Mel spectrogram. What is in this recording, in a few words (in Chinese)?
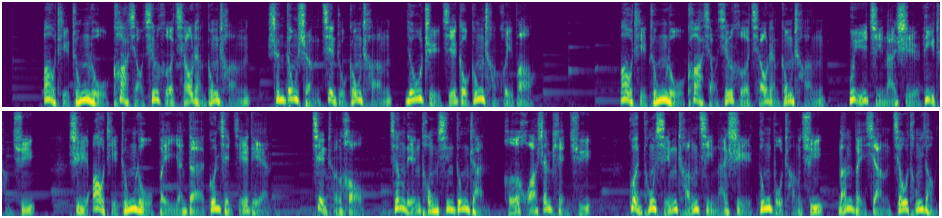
男 PPT汇报 稳重厚重; 男B2-厚重有力; 《工程汇报》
